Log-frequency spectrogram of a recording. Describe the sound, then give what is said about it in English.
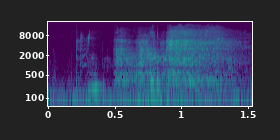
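A wet, hissing spray of water blown out of the mouth, starting with a brief sputter and swelling into a loud, breathy burst of mist lasting about a second. “Can you do the thing where you swallow some water, where you take a mouthful of water and then spray it out?”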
